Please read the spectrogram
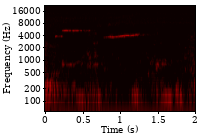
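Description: Near silence, with two faint, brief high-pitched tones: one early and one rising slightly about halfway through.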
